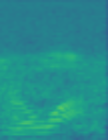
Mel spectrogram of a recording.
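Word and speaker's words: Roy: He is a French Canadian, but is pronounced Roa, like it's R O I.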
